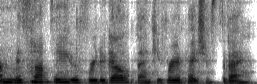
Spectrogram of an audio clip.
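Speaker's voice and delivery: ordinary delivery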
